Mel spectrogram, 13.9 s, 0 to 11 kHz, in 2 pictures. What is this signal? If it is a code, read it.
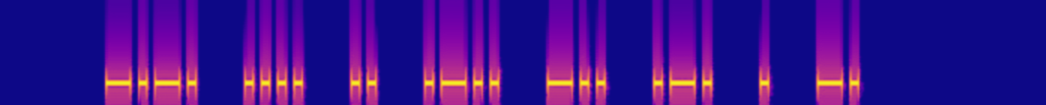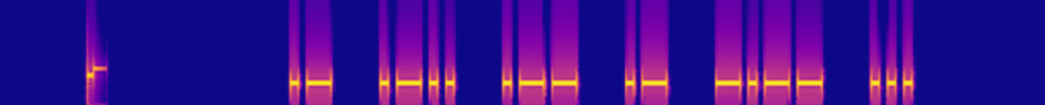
Morse code, heard as a keyed tone, about 22 wpm, spaced as for 16 wpm, 700 Hz. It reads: CHILDREN ALWAYS
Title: 2x Character Spacing - Top 300 Words - 22wpm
